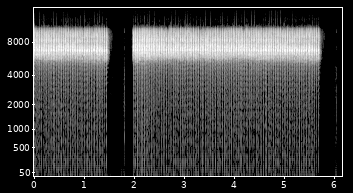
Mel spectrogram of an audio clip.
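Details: Grasshopper giving a continuous, very high, hissing buzz that lasts about a second and a half, breaks off briefly, then runs steadily for nearly four seconds more, with no other sounds.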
